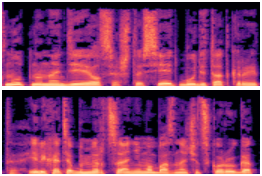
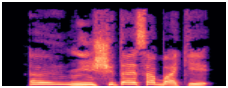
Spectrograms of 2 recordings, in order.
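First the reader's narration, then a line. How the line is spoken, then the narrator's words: Shouted after someone. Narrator (Russian): крикнул я вдогонку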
